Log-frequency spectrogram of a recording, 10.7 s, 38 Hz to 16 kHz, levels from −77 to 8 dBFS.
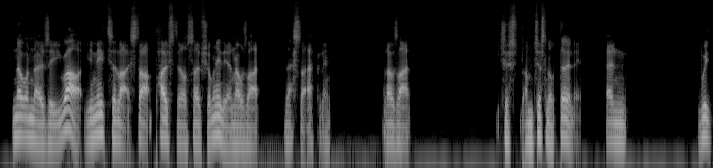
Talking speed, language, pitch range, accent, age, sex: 190 wpm, English, 75-100 Hz, British, 20-39, male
